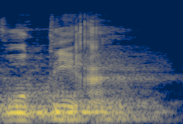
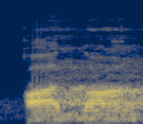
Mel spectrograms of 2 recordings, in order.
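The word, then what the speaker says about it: قطع: Qo qo bukan qu. Wat qota bukan qutia itu menunjukkan membaca kitab itu banyak orang salah antara fi'il majhul dengan maklum. Qota yaq atau quti'a yuq. Maka Imam Nawawi menjelaskan ya cara membacanya qata.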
